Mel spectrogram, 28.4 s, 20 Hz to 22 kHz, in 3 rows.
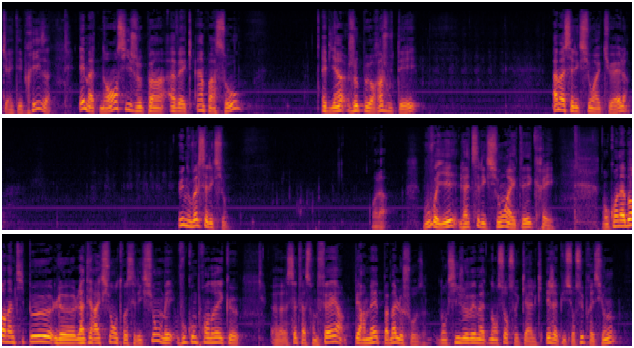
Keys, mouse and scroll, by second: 3.3 click, 5.9 click, 7.5 click, 8.5 click, 9.6 click, 10.7-12.1 drag, 14.3 click, 25.8 click.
